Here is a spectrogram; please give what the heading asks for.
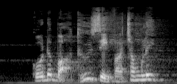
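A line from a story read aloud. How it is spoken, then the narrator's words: Sudden sharp shout. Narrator (Vietnamese): Hà bỗng nhận ra điều gì đó và quát cô gái kia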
